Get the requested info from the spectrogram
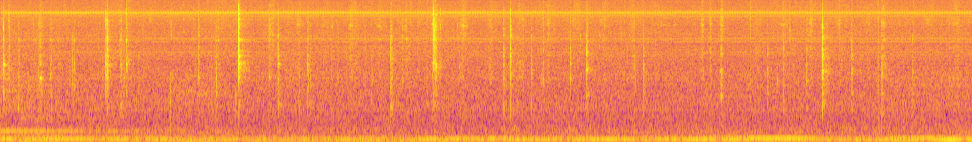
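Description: A few faint, scattered light clicks and taps of a screwdriver shaft being fed through a Brembo brake lever's barrel and pivot, over a steady low hum.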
